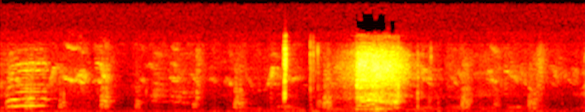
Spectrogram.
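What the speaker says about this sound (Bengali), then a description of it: "এই যে আমাদের কানা মুরগি," Farmyard chickens cluck and squawk in short irregular bursts, one louder squawk rising midway, nearby in a quiet rural setting with no talk.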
